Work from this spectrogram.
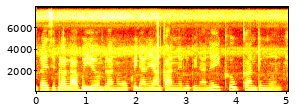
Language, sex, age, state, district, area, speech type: Bodo, female, 30-45, Assam, Chirang, rural, spontaneous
